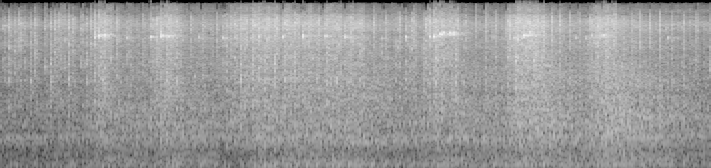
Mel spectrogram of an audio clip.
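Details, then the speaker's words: First start of a freshly built stock VW air-cooled flat-four on an old H case; even, chattery idle with a raspy tailpipe note and no knocks or misses. Runs healthy. "Runs good, man. It's a good stock motor. Yeah, it sounds good."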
